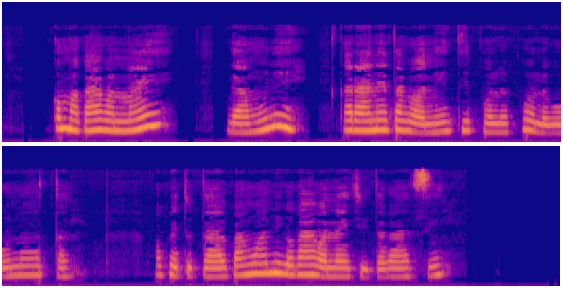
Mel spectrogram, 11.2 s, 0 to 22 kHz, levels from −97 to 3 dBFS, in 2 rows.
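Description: HE-AAC compression runs through the whole speech clip, with nothing above 11.8 kHz and gritty, metallic s sounds. The treble is likely rebuilt by band replication at a bitrate near 16 kbps.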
